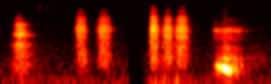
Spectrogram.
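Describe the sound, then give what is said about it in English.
Short, sharp sniffs in small clusters: a single one, then a pair, then three in quick succession, followed by a breathy exhale with a faint low hum. No one speaks. “You find it endearing when I sniff things?”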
